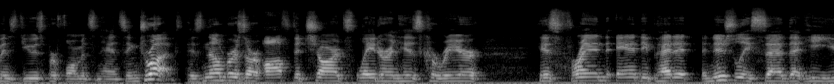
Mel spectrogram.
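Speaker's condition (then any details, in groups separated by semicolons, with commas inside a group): No condition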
